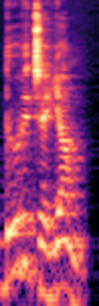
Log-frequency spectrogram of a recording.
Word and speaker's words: दुर्जय: साथ लेंगे दर् दर्प दर् दर्प मति दुर्जय ये जो रेफ है उसको र के साथ जोड़कर बोलेंगे तो दुर्जय त्रैलोक्य निर्ज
